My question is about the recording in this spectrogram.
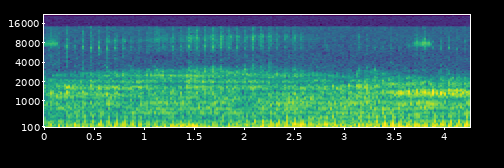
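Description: A faint small engine running steadily with a rapid, even putter.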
